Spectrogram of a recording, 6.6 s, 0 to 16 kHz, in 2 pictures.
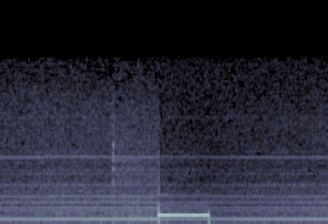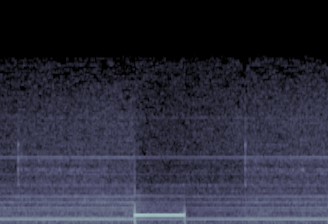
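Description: Electronic tones on the F-16's cockpit audio: a steady low tone with a louder, higher beep about every three seconds. The beep sounds twice here, each about half a second long.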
